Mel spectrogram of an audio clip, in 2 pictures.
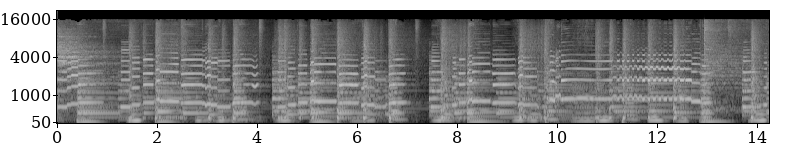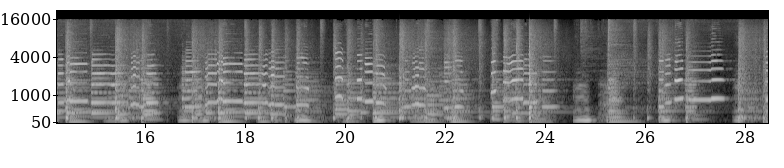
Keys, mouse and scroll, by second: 2.2 click, 2.6-2.9 scroll down 3, 2.9 scroll up 1, 4.4 scroll down 1, 5.4 scroll down 1, 5.7 middle click, 6.9-7.2 scroll down 2, 7.7 click, 8.2 click, 8.8 shift+middle click, 9.2-9.7 scroll up 1, 9.7 click, 10.6 click, 13.5 click, 14.5 alt+z, 15.0 click, 15.3-16.6 scroll down 1, 16.9 click, 17.5 scroll up 1, 18.2 click, 18.8 click, 22.0 shift+a, 24.7 click, 26.2-27.8 scroll up 1, 28.3 click.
